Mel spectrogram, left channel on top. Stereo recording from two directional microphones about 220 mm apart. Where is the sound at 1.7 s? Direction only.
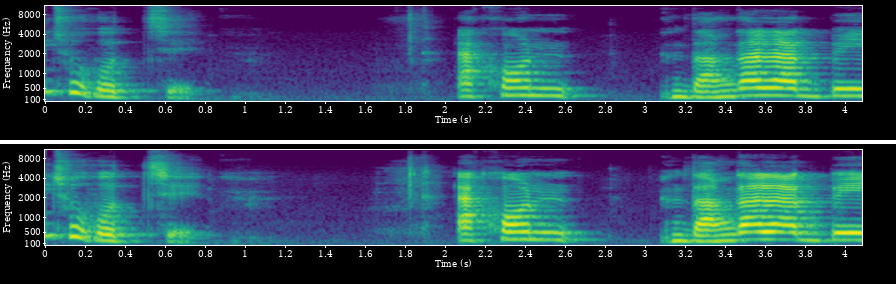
5° left (ahead or behind).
